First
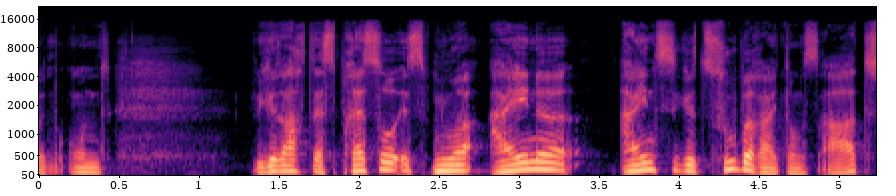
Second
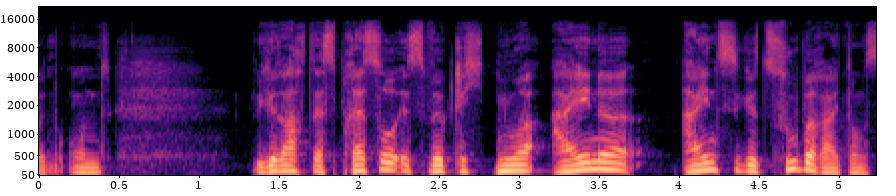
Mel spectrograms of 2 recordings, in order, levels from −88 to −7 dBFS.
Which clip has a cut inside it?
first; 1 cut; at 2.4 s

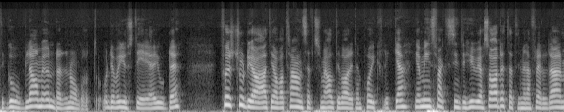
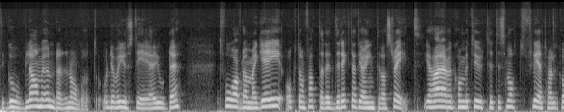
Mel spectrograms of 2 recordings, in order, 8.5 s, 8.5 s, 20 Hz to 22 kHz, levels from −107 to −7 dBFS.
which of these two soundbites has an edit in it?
second; 1 cut; at 3.3 s

